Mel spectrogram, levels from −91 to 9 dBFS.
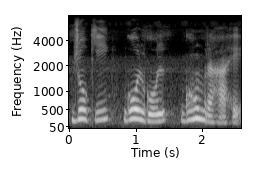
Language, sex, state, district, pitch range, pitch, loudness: Hindi, female, Madhya Pradesh, Dhar, 210-255 Hz, 230 Hz, -17 LUFS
